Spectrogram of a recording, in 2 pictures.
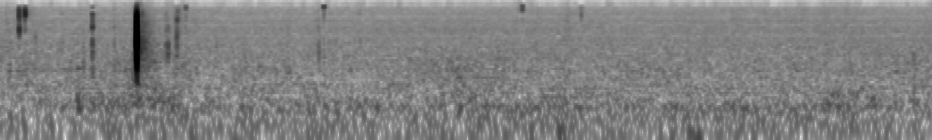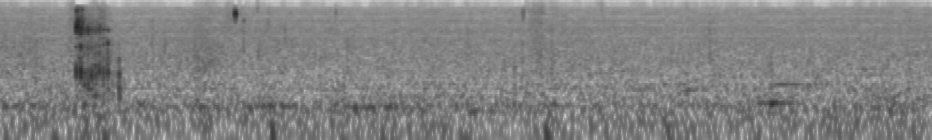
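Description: A quiet indoor room with a few sharp clicks and faint tapping or chewing-like sounds, and no animal voice.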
